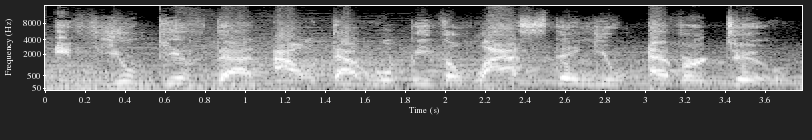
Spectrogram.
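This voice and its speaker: A ruthless government director, a commanding middle-aged woman, as a man plays her. The delivery is curt, authoritative and threatening, in comic-book style over clear music. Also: on the high side, fairly even intonation, normal speed, voice pushed up, close to an everyday voice. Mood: menacing. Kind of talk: motion comic voice acting.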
